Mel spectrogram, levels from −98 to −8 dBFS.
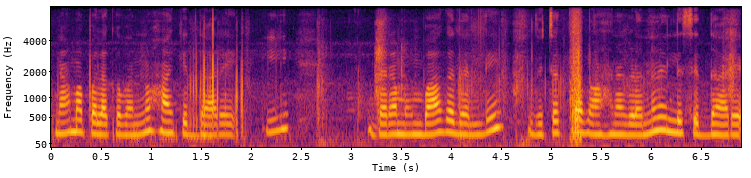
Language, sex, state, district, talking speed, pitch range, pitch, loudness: Kannada, female, Karnataka, Bellary, 70 wpm, 185-220 Hz, 190 Hz, -25 LUFS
